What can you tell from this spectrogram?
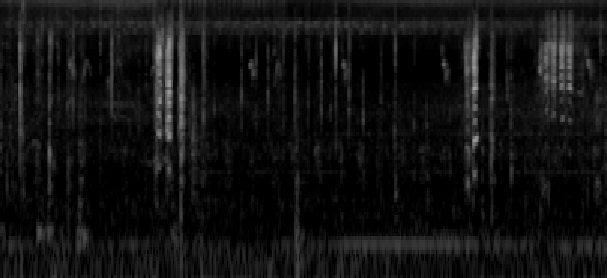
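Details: Foxy, a Nigerian Dwarf dairy goat and the newest member of the herd, throws a fit, recorded from a goat-mounted camera; short harsh bleating bursts come near two and six seconds over a steady low rumble, with chewing-like clicks between.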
